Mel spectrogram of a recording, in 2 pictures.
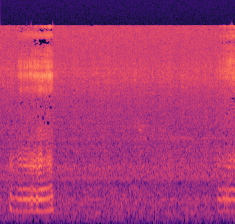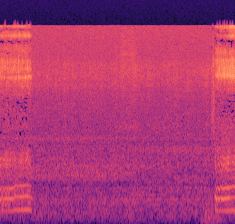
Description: Our Chihuahua snoring dressed in his onsie pyjama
